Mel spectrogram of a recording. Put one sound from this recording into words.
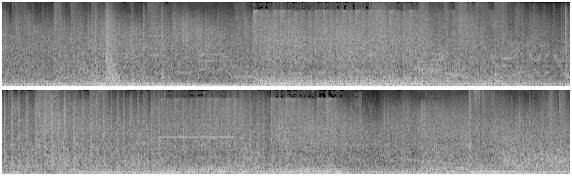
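Explosions boom and crack nearby.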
